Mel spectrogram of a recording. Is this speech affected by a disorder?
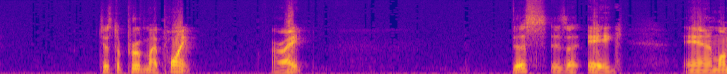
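No.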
